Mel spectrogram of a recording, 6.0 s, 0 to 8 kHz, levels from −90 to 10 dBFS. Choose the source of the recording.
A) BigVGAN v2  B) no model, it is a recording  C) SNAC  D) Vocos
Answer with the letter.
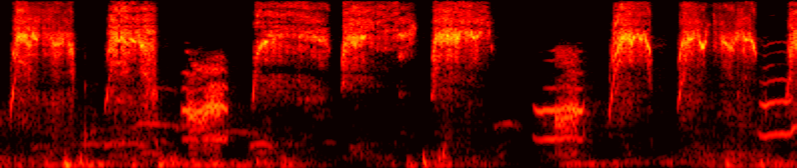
B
